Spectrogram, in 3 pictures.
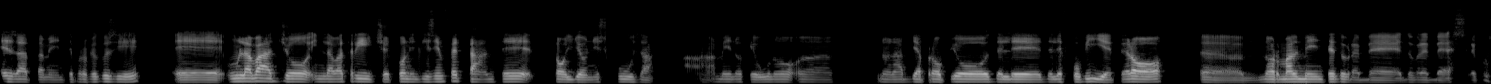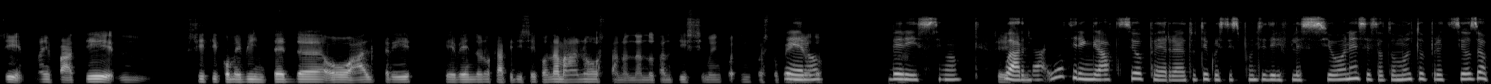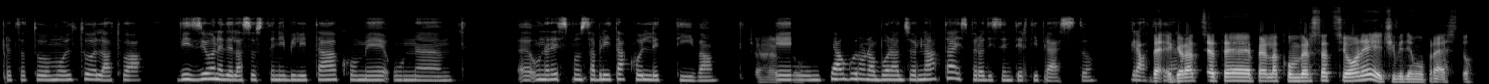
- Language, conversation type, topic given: Italian, podcast, In che modo la sostenibilità entra nelle tue scelte di stile?
- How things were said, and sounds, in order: "proprio" said as "propio"; "proprio" said as "propio"; lip smack; tapping; other background noise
